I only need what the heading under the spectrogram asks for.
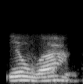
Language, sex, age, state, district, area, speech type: Sanskrit, male, 30-45, Telangana, Medak, rural, conversation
